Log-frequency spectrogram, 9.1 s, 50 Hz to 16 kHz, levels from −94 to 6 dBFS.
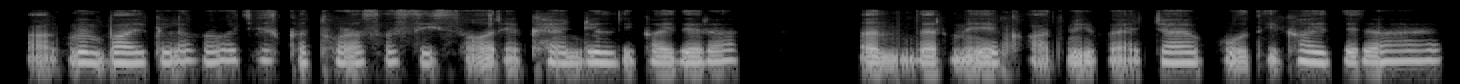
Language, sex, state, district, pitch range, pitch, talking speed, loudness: Magahi, female, Bihar, Gaya, 220-250 Hz, 230 Hz, 175 wpm, -32 LUFS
